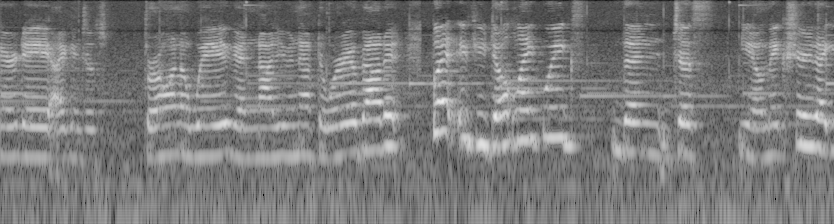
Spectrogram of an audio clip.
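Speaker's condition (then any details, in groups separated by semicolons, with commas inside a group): No condition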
